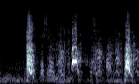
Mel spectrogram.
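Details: Trained Belgian Malinois worked by a professional during a training session, giving three loud, sharp barks spaced about one second apart, with a handler's voice between them.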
